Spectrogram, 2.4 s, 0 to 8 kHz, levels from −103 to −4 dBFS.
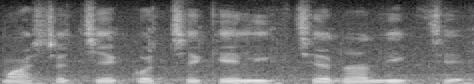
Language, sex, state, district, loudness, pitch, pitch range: Bengali, male, West Bengal, Jhargram, -23 LUFS, 125 Hz, 120-130 Hz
